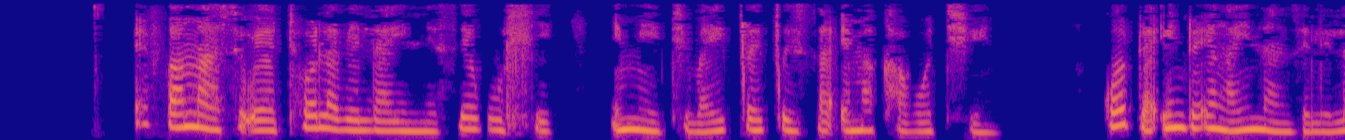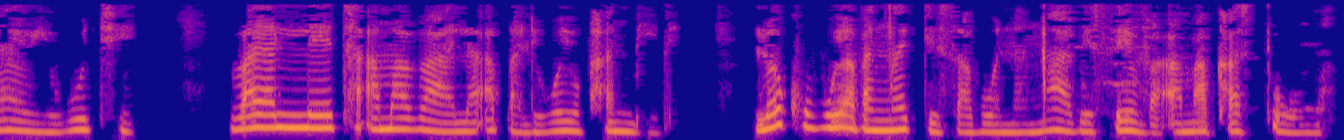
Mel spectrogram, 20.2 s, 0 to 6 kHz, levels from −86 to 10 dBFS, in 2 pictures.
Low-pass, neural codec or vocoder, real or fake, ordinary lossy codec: 5.4 kHz; none; real; MP3, 24 kbps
